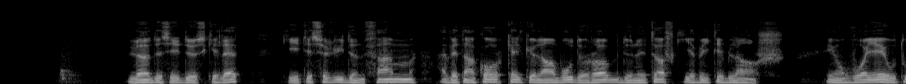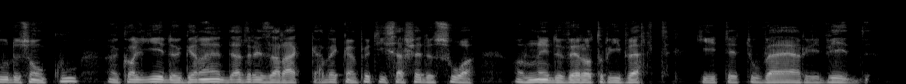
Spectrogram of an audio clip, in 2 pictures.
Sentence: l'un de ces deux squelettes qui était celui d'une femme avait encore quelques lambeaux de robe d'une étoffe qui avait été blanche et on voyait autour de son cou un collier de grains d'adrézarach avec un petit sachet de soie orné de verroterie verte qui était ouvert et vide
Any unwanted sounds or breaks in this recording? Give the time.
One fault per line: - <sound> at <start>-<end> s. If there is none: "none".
- whoosh at 0.6-0.8 s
